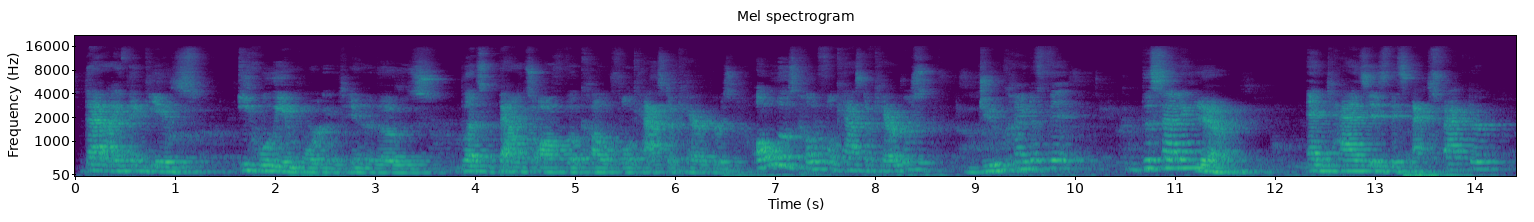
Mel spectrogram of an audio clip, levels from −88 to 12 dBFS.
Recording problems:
off-mic speech; far
room echo; noticeable; dies away in 0.8 s
background chatter; faint; throughout; 2 voices, 25 dB below the speech

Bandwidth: 16 kHz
